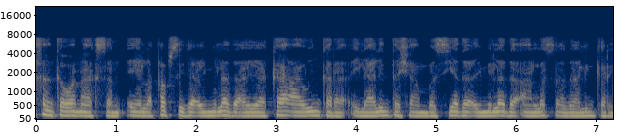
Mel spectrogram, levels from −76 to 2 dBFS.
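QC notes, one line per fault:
1.33–3.00 s and 6.37–7.19 s, AMR rate drop: Right after "wanaagsan ee" and again after "kara ilaalinta shambasyada cimilada", the speech turns rough and synthetic. The band stays as wide as before and nothing drops out. The codec has stepped down to a leaner mode, likely because the radio link weakened and bits went to error protection. The change fits a fall from AMR-WB at 23.85 kbit/s, which is clear around these spans, to 8.85 kbit/s. Clarity returns once the rate recovers.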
